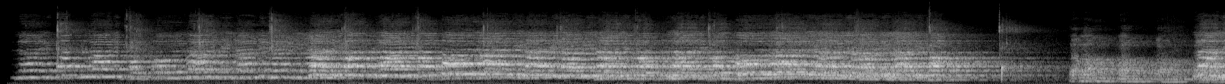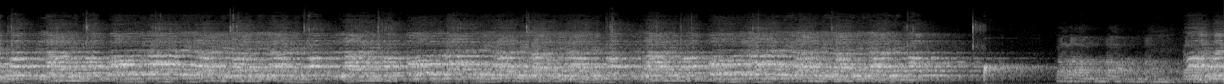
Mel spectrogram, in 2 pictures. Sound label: Tutti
